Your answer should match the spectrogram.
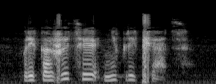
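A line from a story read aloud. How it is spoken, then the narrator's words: Quiet. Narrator (Russian): Граф тихо сказал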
